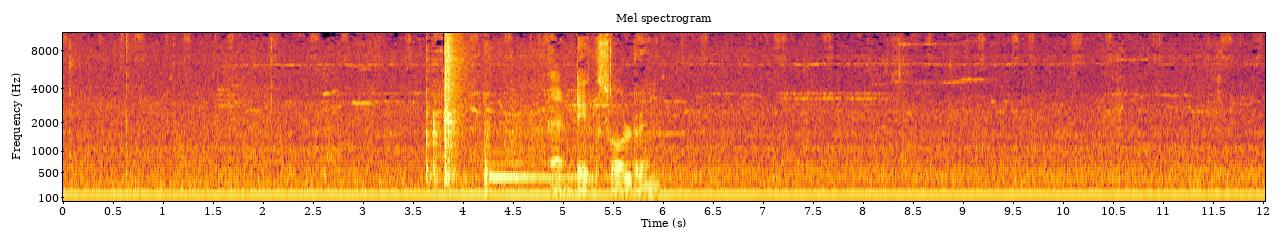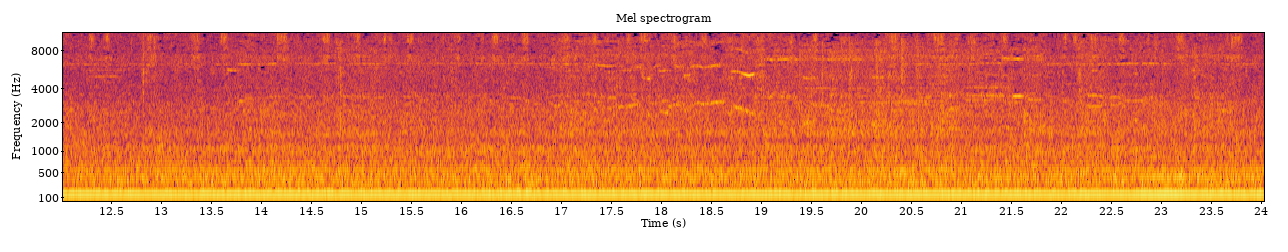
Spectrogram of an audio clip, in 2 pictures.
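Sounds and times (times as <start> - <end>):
hot air blower humming: 4.2 - 7.8.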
